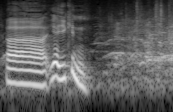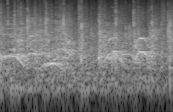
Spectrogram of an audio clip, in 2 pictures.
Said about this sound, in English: They don't even know what I'm going to say, and they're already clapping. They might be booing.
